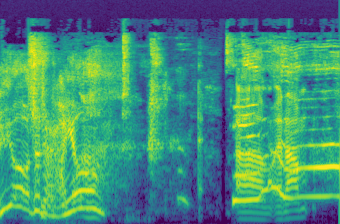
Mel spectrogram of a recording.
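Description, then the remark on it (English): A voice imitates grunts and moans: a long, wavering moan, a few short breathy grunts and gasps, then another strained, sustained moan, loud and alone with no words. “They're going to hear a bunch of grunts coming from him.”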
